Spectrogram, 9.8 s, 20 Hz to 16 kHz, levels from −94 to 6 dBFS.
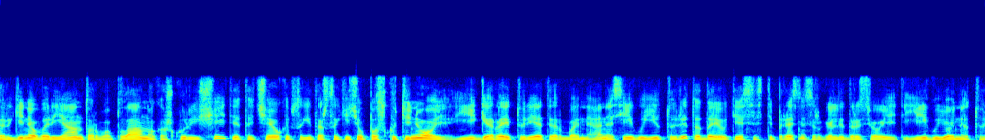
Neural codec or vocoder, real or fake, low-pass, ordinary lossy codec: none; real; 7.2 kHz; AAC, 96 kbps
